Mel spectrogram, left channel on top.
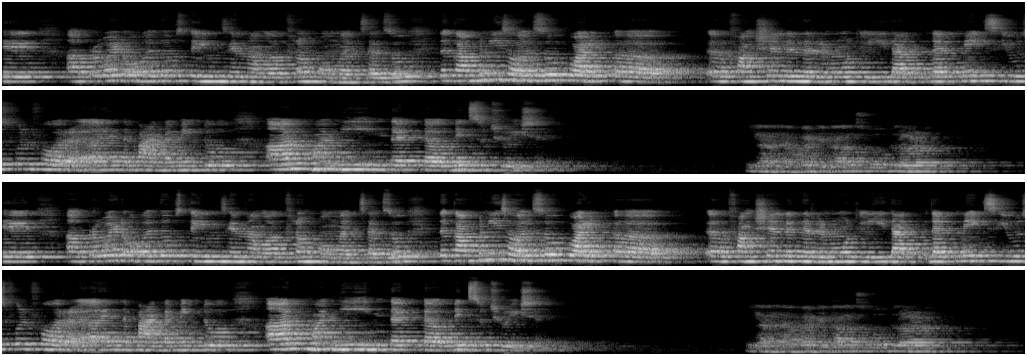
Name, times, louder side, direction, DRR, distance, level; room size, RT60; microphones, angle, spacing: voice 1, 0.0-15.7, right 1 dB, 50° right, -3 dB, 0.6 m, -20 dB
voice 2, 17.7-19.5, equal, 10° left, -9 dB, 1.1 m, -29 dB
4.4 x 2.3 x 2.4 m, 1.4 s
head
